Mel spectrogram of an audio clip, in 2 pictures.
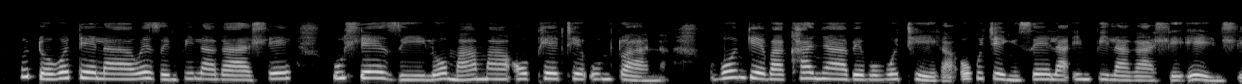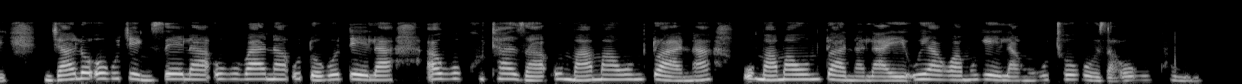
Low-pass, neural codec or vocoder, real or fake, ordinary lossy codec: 7.2 kHz; none; real; Opus, 64 kbps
